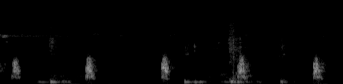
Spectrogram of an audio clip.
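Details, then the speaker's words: Handheld Doppler over a small finger artery: rhythmic whooshing pulse bursts at about 80 a minute that may sound monophasic but are not, expected for a small artery. "in your finger but in a small artery that will sound maybe monophasic it's not but it's a small artery so we need to not worry too much"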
